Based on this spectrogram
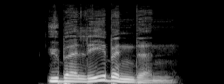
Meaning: dative plural of Überlebender
- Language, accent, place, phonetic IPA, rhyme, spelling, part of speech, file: German, Germany, Berlin, [yːbɐˈleːbn̩dən], -eːbn̩dən, Überlebenden, noun, De-Überlebenden.ogg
